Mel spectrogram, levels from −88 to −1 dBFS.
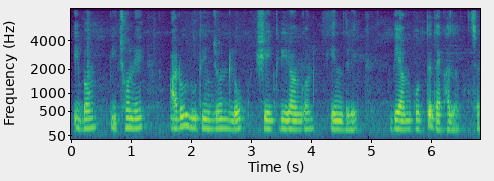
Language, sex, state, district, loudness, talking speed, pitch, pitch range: Bengali, female, West Bengal, Jalpaiguri, -19 LUFS, 105 wpm, 160 Hz, 155-170 Hz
